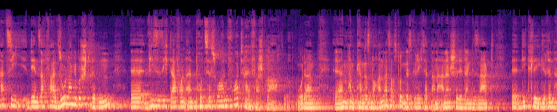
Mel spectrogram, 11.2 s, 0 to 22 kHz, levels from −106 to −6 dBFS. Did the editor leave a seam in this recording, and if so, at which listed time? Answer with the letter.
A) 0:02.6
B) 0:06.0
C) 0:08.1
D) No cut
B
